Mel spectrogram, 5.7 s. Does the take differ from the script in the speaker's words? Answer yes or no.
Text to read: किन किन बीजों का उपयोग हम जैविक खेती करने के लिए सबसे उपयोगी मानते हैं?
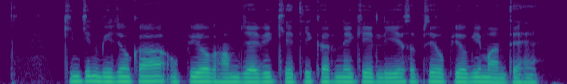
no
